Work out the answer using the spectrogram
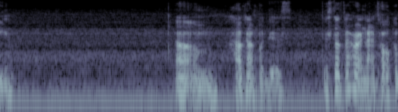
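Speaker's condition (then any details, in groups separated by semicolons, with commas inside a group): Cerebral palsy; affects speech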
